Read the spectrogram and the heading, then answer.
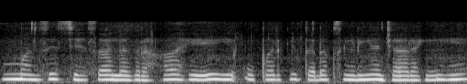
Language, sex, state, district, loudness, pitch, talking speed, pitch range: Hindi, female, Punjab, Kapurthala, -12 LUFS, 220 Hz, 165 wpm, 210-225 Hz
